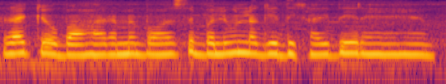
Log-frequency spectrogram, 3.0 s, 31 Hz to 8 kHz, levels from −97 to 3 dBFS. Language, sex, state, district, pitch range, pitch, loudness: Hindi, female, Uttar Pradesh, Lucknow, 220-235 Hz, 225 Hz, -17 LUFS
